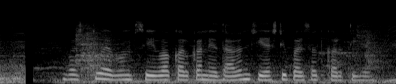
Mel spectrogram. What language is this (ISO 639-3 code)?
hin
